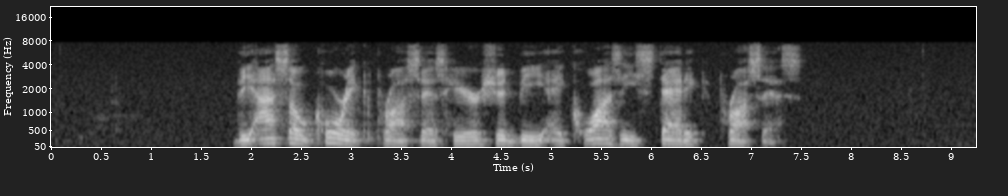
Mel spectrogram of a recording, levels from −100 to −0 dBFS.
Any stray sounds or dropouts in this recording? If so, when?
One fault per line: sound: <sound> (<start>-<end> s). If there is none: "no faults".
no faults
